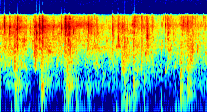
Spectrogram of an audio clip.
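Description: Water splashing and sloshing in a shallow pool: irregular small splashes, with one sharp click about two and a half seconds in.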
